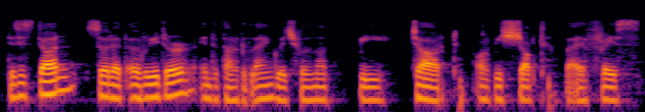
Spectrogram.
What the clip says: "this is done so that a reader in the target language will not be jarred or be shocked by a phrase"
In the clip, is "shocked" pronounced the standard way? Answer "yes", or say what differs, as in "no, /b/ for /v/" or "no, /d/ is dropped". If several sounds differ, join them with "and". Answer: yes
